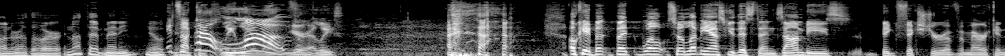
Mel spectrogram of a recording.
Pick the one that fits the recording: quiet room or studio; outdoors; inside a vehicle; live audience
live audience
